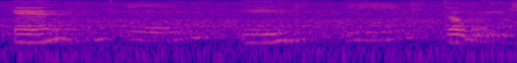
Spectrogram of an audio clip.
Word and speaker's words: knew: So this is new, like I have a new pair of shoes, right? But when it's spelled like this, it's like I knew her. Like past tense, like know, right? Like you know someone, past tense would be new.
